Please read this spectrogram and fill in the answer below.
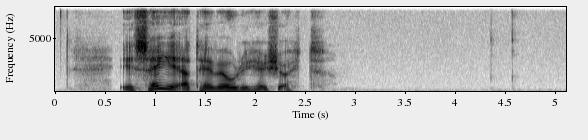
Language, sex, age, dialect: Faroese, female, 36-60, Norðuroyggjar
